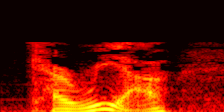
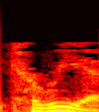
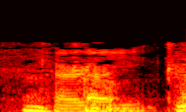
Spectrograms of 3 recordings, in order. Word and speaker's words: Kariya: They're blaming a 13-year-old girl, actually, from the city of Kariya. It's not really Korea. It's spelled K-A-R-I-Y-A. I'm sure it's not pronounced Korea. How about Kariya? What do you think? That's probably better. Kariya. I just did. K-A-R-I-Y-A.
